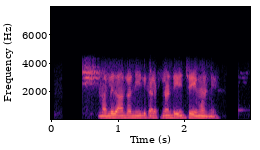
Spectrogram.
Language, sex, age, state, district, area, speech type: Telugu, male, 18-30, Andhra Pradesh, Eluru, urban, conversation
